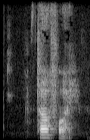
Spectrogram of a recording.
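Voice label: "tawhai", Māori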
